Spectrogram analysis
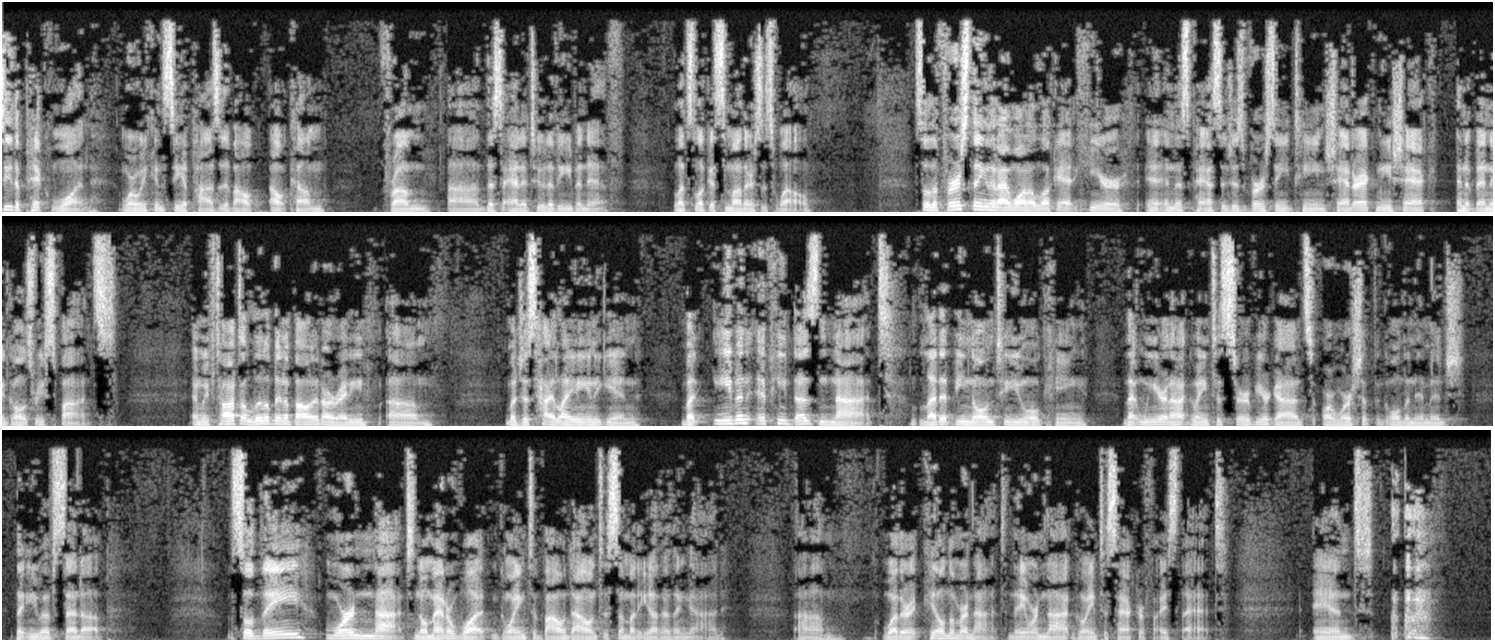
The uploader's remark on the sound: Recorded Live at Bethany Bible Church in Leroy, MN.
